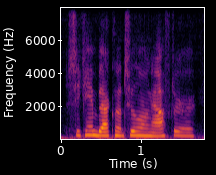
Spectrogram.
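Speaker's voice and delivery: ordinary talk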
